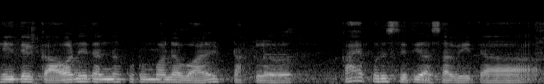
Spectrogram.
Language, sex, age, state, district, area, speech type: Marathi, male, 45-60, Maharashtra, Nashik, urban, spontaneous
